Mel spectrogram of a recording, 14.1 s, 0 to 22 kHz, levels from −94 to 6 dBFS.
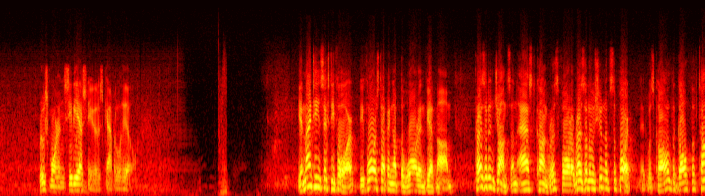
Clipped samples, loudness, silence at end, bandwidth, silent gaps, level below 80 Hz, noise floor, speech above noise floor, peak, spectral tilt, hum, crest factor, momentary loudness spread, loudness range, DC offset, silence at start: under 0.1%; -19 LUFS; 0 s; 8.2 kHz; none; -60 dBFS; -67 dBFS; 49 dB; -4 dBFS; -7.5 dB/octave; none; 16 dB; 11 LU; 10 LU; under 0.1%; 0.8 s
